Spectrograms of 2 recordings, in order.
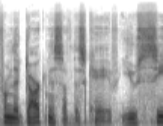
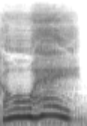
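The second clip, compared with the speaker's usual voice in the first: very high, sobbing cry, shouted. A narrator voices the last thing a woman up in a cave shouted, sobbing. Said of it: "And she's sobbing".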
